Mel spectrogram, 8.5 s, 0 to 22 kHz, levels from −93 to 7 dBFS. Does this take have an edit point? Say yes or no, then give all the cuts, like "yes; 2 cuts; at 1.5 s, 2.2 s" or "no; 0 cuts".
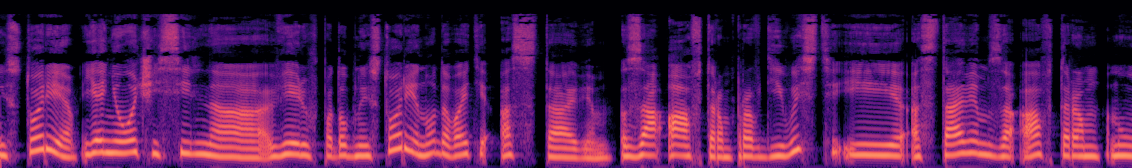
no; 0 cuts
